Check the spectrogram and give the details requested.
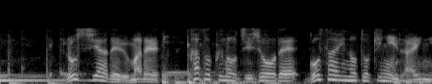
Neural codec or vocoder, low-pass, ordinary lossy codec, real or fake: codec, 24 kHz, 6 kbps, HILCodec; 5.4 kHz; none; fake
